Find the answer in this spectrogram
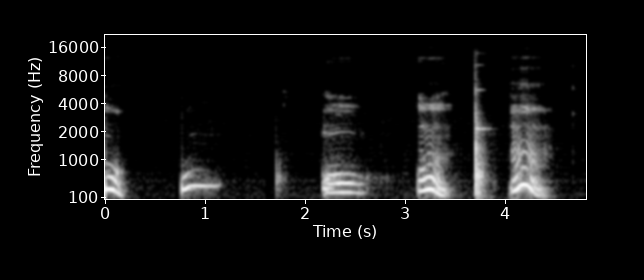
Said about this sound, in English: That was a good gulp, and I have finished my drink, and that always means the end.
